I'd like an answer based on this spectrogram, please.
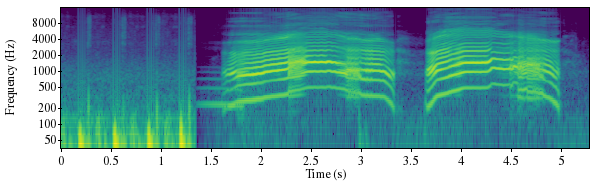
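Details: Territorial cat in a fight, asserting dominance while carrying a GoPro. Soft thumping gives way to two drawn-out yowls that swell, rise and then slide downward at the end, separated by a brief pause.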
